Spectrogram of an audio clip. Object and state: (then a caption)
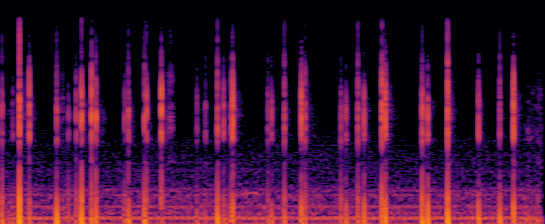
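Plastic mini pumpkin. Fingers tap and trace across a small decorative plastic mini pumpkin, producing a quick, irregular series of short, crisp clicking taps with bright high-frequency edges. Faint scratchy rubbing sounds fill the spaces between the taps over a low, steady background hum.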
